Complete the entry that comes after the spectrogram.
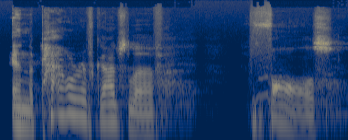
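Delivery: usual speaking voice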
